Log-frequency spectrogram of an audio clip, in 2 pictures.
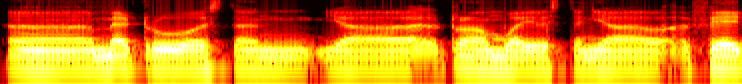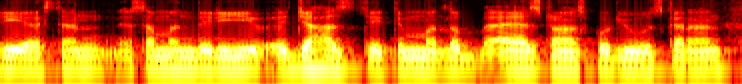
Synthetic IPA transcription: meːʈɾoːəsʲt̪ɐnjaːʈɾaːmʋaːjɐsʲt̪ɐnjaːpʰeːɾiɐsʲt̪ɐnsɐmɐ̃nd̪ɾid͡ʒɐɦaːzt̪it̪imɐt̪lɐbɛːzʈɾãːnspoːɾʈjuːzkɐɾaːn

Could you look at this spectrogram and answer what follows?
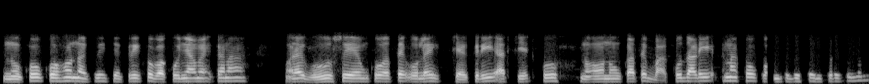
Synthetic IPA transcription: nukukɔɦɔ̃nəkɾit͡ʃəkɾikɔbakuɲamɛʔ̚kana | ɔ̰nɛɡʱusəjəmkɔət̪ɛt̪̚ulɛt͡ʃəkɾia̰ɾt͡ʃt̪̚ˀku | nɔʔɔnuwkat̪ɛba̰kud̪aɽijəʔkanakɔkɔnt̪ubisɛnkɔɾɔkɔbɔl

